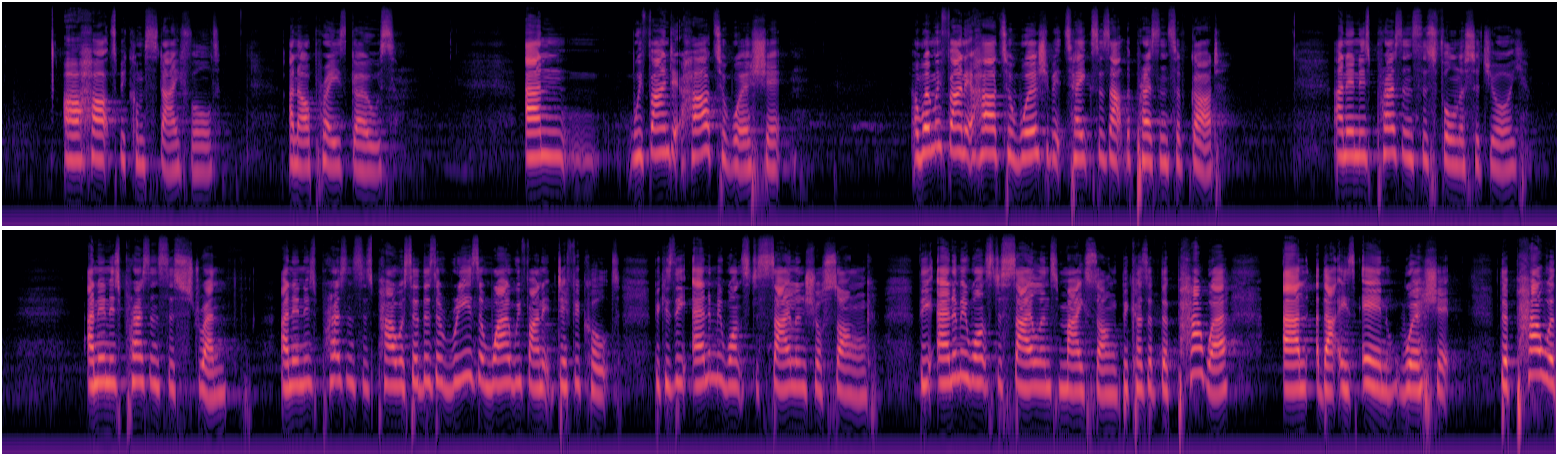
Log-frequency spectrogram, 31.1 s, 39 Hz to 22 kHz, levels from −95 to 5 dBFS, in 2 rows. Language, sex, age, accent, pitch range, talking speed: English, female, 40-59, British, 235-295 Hz, 165 wpm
